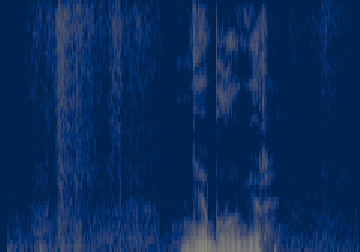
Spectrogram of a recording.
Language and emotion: Russian, neutral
